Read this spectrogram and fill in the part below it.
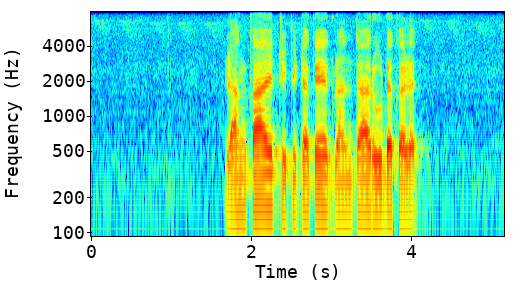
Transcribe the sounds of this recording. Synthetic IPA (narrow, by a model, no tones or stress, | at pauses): laŋkaːjəʈɾipiʈəkəjəɡɾant̪aːɾuːɖəkəɭə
